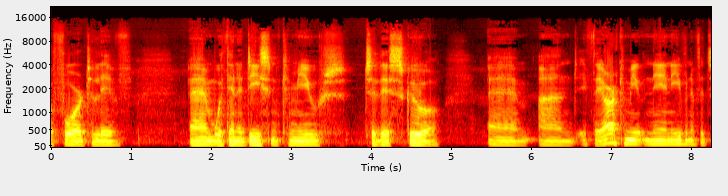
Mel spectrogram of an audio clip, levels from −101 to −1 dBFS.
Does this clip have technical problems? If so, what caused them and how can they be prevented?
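Yes. Microphone overload occurs at 0.19–0.34, 1.77–1.90, 2.24–2.56 (just before "commute to this"), 4.50–4.63 and 6.92–7.03 s (just after "and if they"). Peaks exceed the converter's limit by about 1 to 3 dB. Their tops are flattened into a harsh crackle. The likely cause is input gain set too high. Lower the microphone level to prevent it.

Microphone volume stepped down at 4.74 s, just after "commute to this", by about 6 dB, and at 7.95 s by about 5 dB. The level drops abruptly each time, likely because the call software cut the input gain. Starting with a lower microphone level removes any need for these corrections.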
